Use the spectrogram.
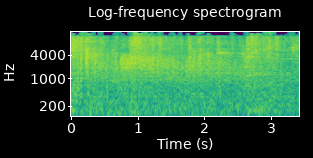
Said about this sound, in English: Guys, they're setting off bombs.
